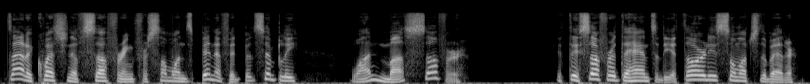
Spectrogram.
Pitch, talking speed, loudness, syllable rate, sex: 170 Hz, 200 wpm, -20 LUFS, 6.4 syllables/s, male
